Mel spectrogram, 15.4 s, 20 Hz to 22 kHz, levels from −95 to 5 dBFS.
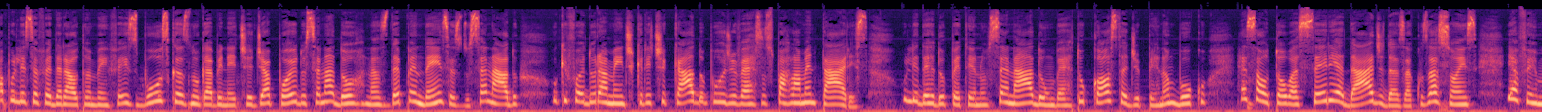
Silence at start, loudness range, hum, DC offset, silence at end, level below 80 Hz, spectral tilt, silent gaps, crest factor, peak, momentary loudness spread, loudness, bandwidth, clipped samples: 0 s; 1 LU; none; under 0.1%; 0 s; -34 dBFS; -3.5 dB/octave; none; 12 dB; -2 dBFS; 6 LU; -14 LUFS; 17.5 kHz; under 0.1%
